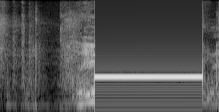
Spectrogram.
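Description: A man's voice for about a second, then a steady single-pitch censor bleep for the remaining second, cutting off abruptly.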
